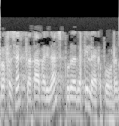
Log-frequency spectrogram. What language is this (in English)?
Telugu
